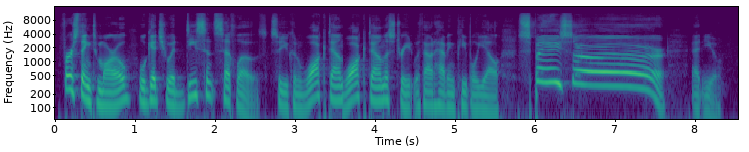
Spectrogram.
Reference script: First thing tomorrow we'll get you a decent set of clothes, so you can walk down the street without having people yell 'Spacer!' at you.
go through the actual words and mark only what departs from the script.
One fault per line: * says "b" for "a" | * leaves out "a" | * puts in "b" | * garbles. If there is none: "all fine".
* leaves out "of"
* puts in "walk down"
